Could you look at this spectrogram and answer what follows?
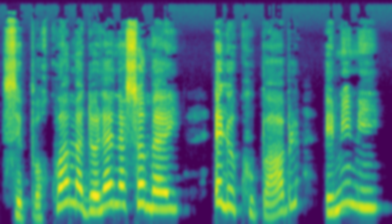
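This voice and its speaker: A woman reading an audiobook, voicing a sensible, earnest young girl in a high childlike voice. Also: very animated, moderate pace, darkish tone.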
